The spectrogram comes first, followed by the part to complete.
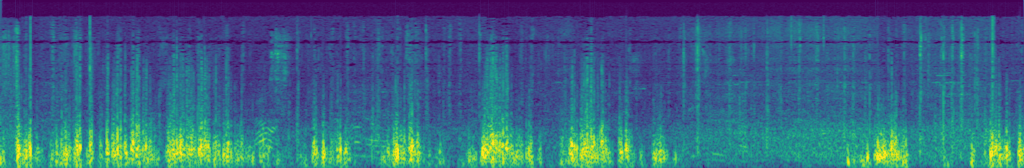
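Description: People talking near the microphone, in irregular bursts mixed with clicks and knocks, with a lull about seven seconds in.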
